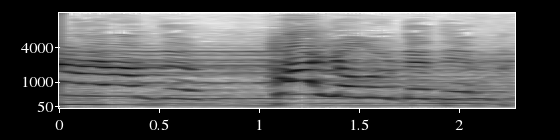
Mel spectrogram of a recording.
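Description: A girl's voice reciting into a microphone, drawn out in long gliding vowels, over steady low backing music.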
